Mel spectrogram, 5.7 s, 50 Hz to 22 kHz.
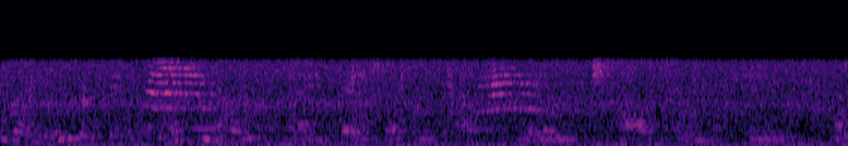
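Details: Two 3-year-old Selkirk Rex cats living as a pair in Australia; two short tonal meows, near one second and three and a half seconds, over a heavy low rumble and a person speaking.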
